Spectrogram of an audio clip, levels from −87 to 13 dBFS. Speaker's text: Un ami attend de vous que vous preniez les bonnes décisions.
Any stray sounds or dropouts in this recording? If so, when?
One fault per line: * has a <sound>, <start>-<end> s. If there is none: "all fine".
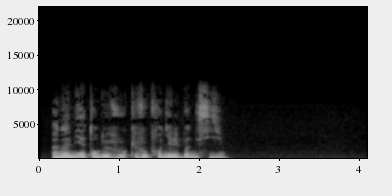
all fine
